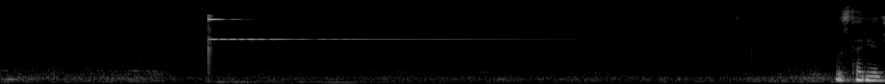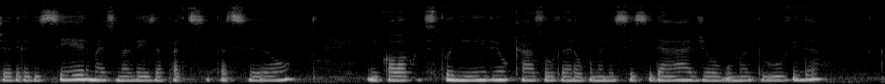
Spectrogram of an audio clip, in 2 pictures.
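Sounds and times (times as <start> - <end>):
bell struck to end meditation: 2.1 - 6.9
speech: 8.4 - 17.2.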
